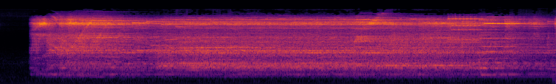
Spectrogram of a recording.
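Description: Upbeat electronic game music plays loudly from a nearby speaker.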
